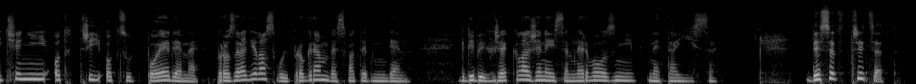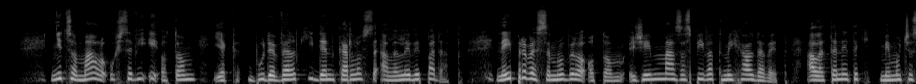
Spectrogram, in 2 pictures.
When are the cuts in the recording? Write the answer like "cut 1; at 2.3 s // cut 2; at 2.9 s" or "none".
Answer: cut 1; at 6.4 s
